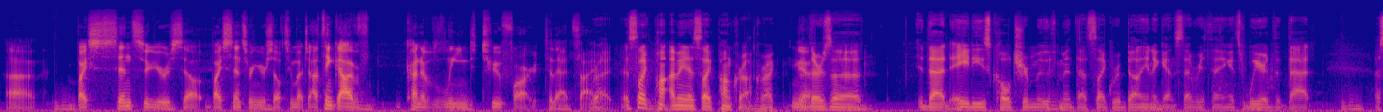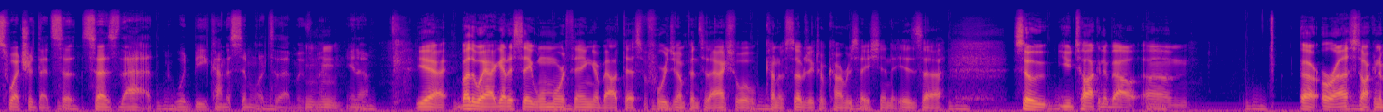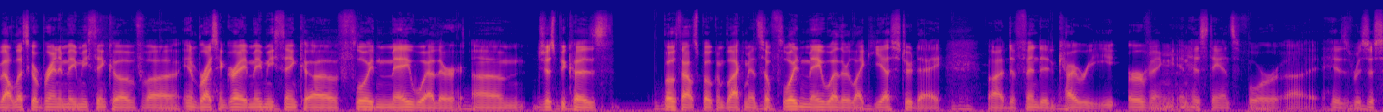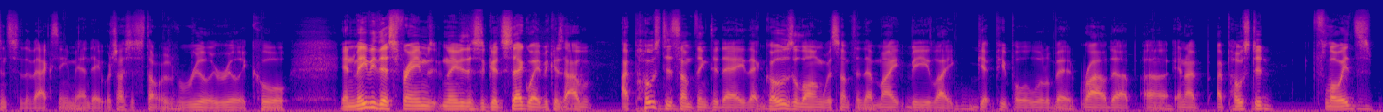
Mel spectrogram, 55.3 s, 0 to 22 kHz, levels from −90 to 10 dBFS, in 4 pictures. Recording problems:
electrical hum; faint; throughout; 60 Hz, 30 dB below the speech

